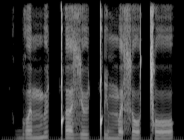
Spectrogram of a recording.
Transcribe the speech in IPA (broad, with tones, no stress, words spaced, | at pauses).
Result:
ɡʷe˨mʉ˦ ǃə˧ zʉ˨ ǃi˨mə˨so˧ǀo˨˦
